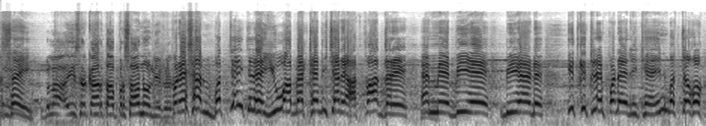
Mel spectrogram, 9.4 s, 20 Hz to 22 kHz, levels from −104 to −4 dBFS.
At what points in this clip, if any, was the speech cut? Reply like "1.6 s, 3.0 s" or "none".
none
